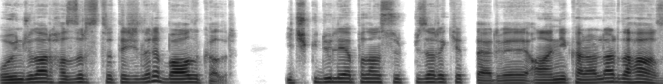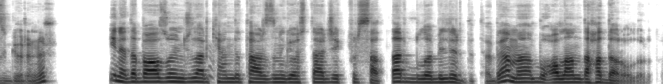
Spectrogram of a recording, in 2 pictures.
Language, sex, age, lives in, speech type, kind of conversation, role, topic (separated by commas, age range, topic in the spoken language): Turkish, male, 30-34, Germany, read, expert-assistant, expert, Sevdiğin bir bilgisayar oyununu gerçek hayatta oynayabilseydin, hangi yönlerini yeniden tasarlamak isterdin?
